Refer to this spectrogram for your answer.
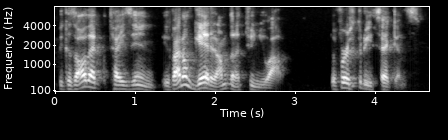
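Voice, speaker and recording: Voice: mid-range voice, big pitch swings, fairly quick, darkish tone, slightly rough. Earnest podcast co-host asking at length. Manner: earnest, restarts words, frames a long question. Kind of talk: podcast interview question.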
